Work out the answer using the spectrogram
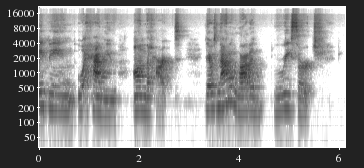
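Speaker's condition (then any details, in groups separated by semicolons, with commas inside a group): No condition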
